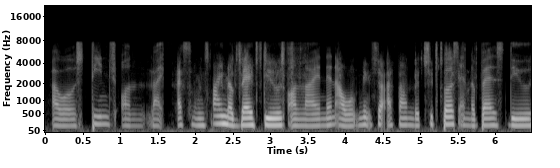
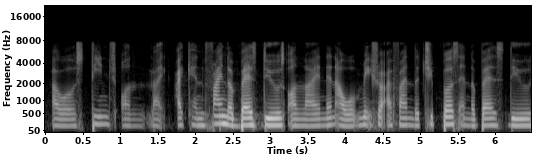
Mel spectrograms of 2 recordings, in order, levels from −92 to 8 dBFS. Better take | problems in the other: second | noise reduction (neural diffusion model UNIVERSE++)

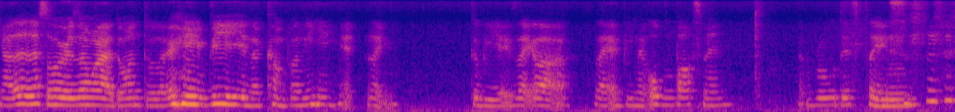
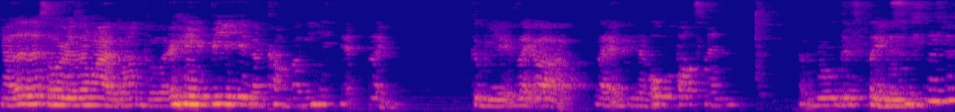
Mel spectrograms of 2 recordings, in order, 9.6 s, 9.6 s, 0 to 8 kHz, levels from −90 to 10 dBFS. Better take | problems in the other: first | noise reduction (classical method WPE with log-MMSE)

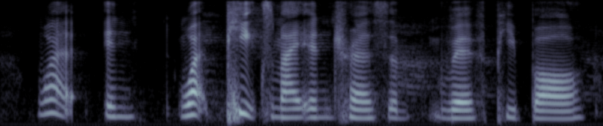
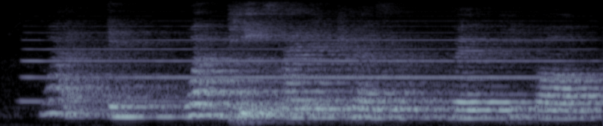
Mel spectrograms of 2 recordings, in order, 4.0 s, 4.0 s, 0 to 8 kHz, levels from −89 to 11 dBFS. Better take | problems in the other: first | background sound (Wind instrument, woodwind instrument); 15 dB below the speech // room echo; dies away in 2.2 s

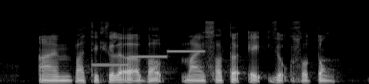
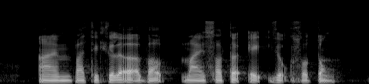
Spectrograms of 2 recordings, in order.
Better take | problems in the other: second | background sound (Telephone); 11 dB below the speech

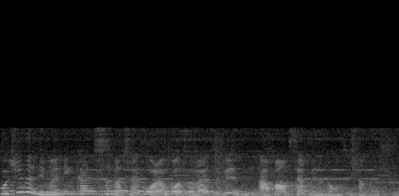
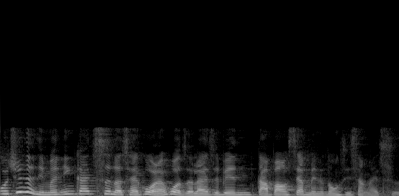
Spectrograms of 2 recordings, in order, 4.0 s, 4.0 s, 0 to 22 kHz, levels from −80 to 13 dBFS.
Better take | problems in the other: second | background sound (Alarm); 18 dB below the speech // room echo; dies away in 2.6 s

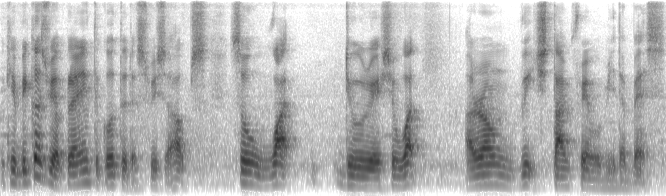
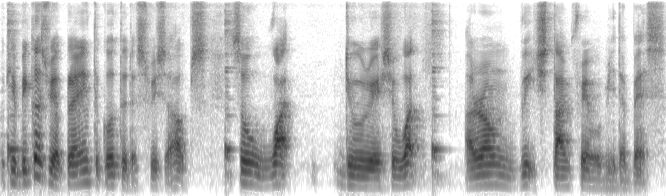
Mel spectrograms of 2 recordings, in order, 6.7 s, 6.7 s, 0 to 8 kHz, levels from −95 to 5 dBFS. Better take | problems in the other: first | noise reduction (neural mask model RNNoise)

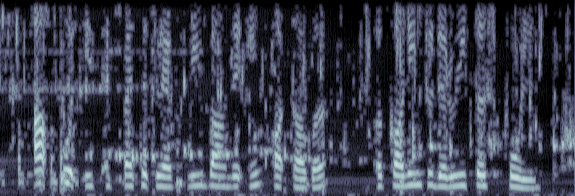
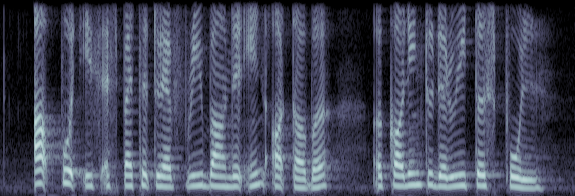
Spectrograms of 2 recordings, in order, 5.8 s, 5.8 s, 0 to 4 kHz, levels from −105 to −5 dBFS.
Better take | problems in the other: second | noise reduction (classical method spectral subtraction)

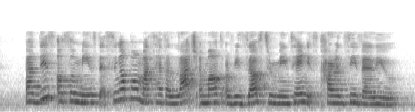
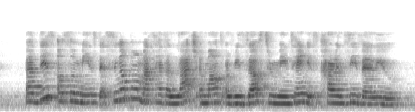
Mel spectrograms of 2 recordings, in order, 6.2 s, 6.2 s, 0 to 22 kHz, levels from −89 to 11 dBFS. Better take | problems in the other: first | room echo; dies away in 0.3 s

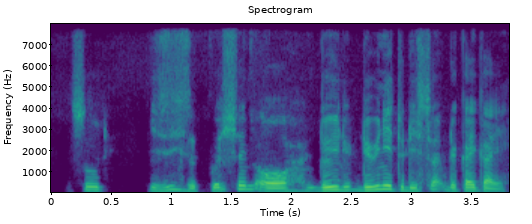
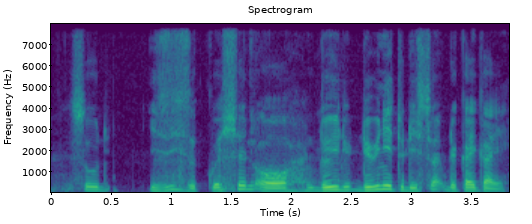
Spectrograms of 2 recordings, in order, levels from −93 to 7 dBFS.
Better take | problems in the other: second | noise reduction (neural mask model Resemble Enhance denoiser)

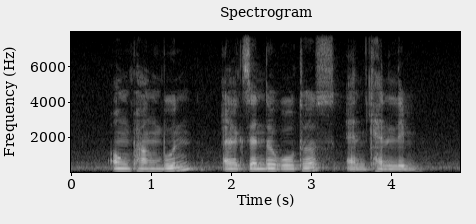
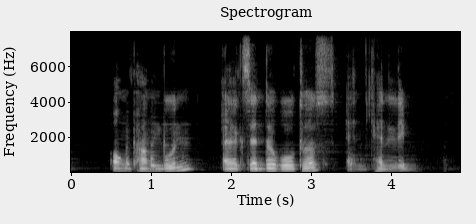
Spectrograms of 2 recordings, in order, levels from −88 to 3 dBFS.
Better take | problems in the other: first | noise reduction (neural mask model DeepFilterNet 3)

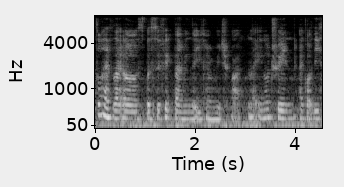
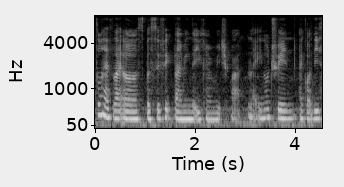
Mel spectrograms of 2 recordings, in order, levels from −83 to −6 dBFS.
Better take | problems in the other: second | background sound (Thunder / Rain); 15 dB below the speech // room echo; dies away in 0.2 s

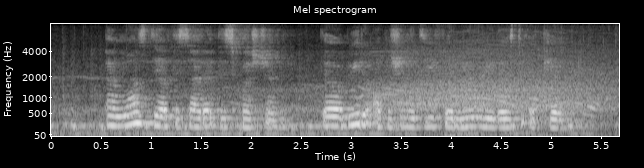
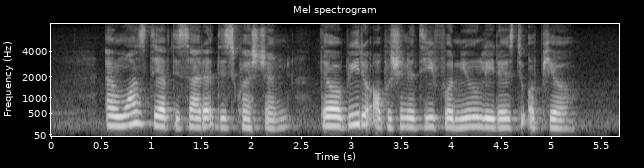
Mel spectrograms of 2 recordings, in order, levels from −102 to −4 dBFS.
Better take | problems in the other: second | background sound (Crowd); 9 dB below the speech // room echo; dies away in 0.7 s

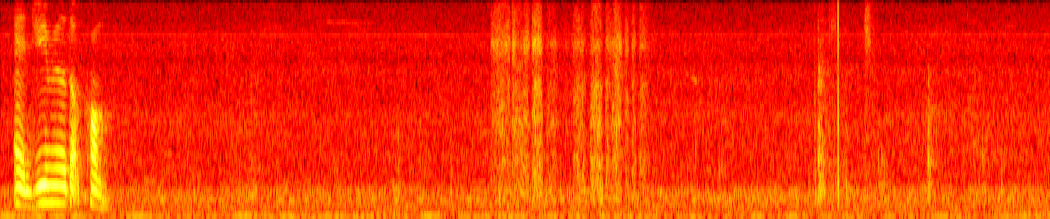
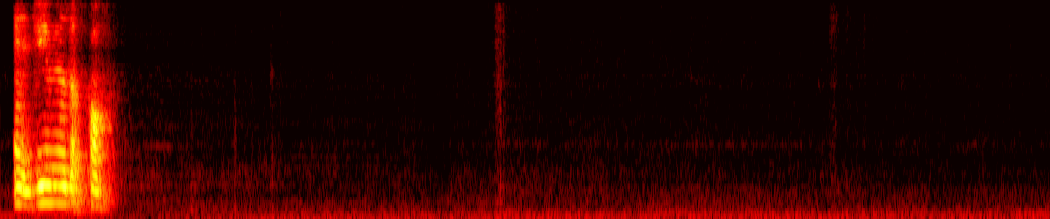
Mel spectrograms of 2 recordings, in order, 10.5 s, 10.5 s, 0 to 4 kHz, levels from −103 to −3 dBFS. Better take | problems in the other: first | noise reduction (neural mask model DeepFilterNet 3)

